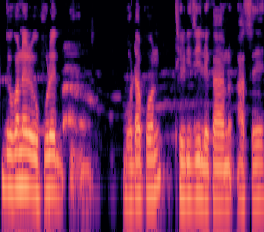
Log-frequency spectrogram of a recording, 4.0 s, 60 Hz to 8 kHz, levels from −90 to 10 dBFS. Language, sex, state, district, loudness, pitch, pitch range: Bengali, male, West Bengal, Jalpaiguri, -16 LUFS, 140 Hz, 130-160 Hz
